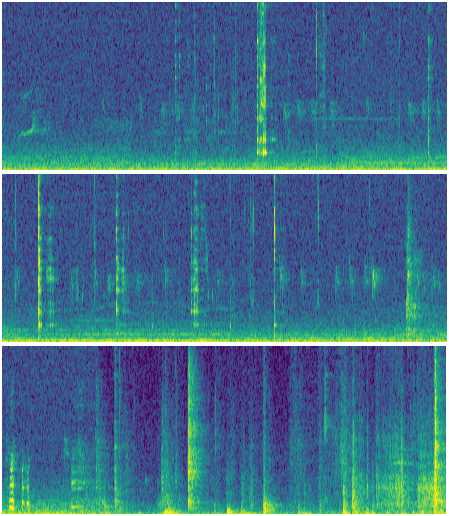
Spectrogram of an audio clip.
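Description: Outdoor ambience: a steady low rumble with scattered small clicks and a couple of short bird chirps. About fifteen seconds in, the rumble cuts off and a few louder knocks and thuds sound in a quieter room.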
